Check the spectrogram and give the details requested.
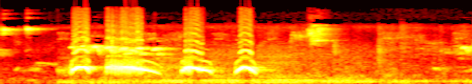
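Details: Spotted dove kept as a decoy bird, cooing: a short arched note, then a long drawn, falling coo, then two more short arched coos about half a second apart; faint high chirps of other birds and a low hum behind.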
